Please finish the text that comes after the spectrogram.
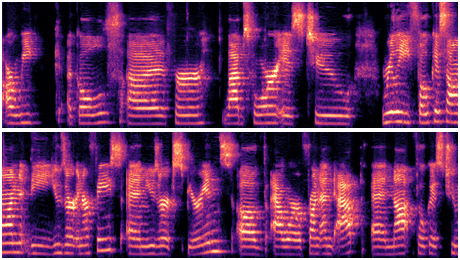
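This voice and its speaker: A young woman presenting a team update on a video call, earnest and often pausing mid-sentence. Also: mid-range voice, fairly bright tone. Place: room at home, indoors. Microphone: computer mic on a video call.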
